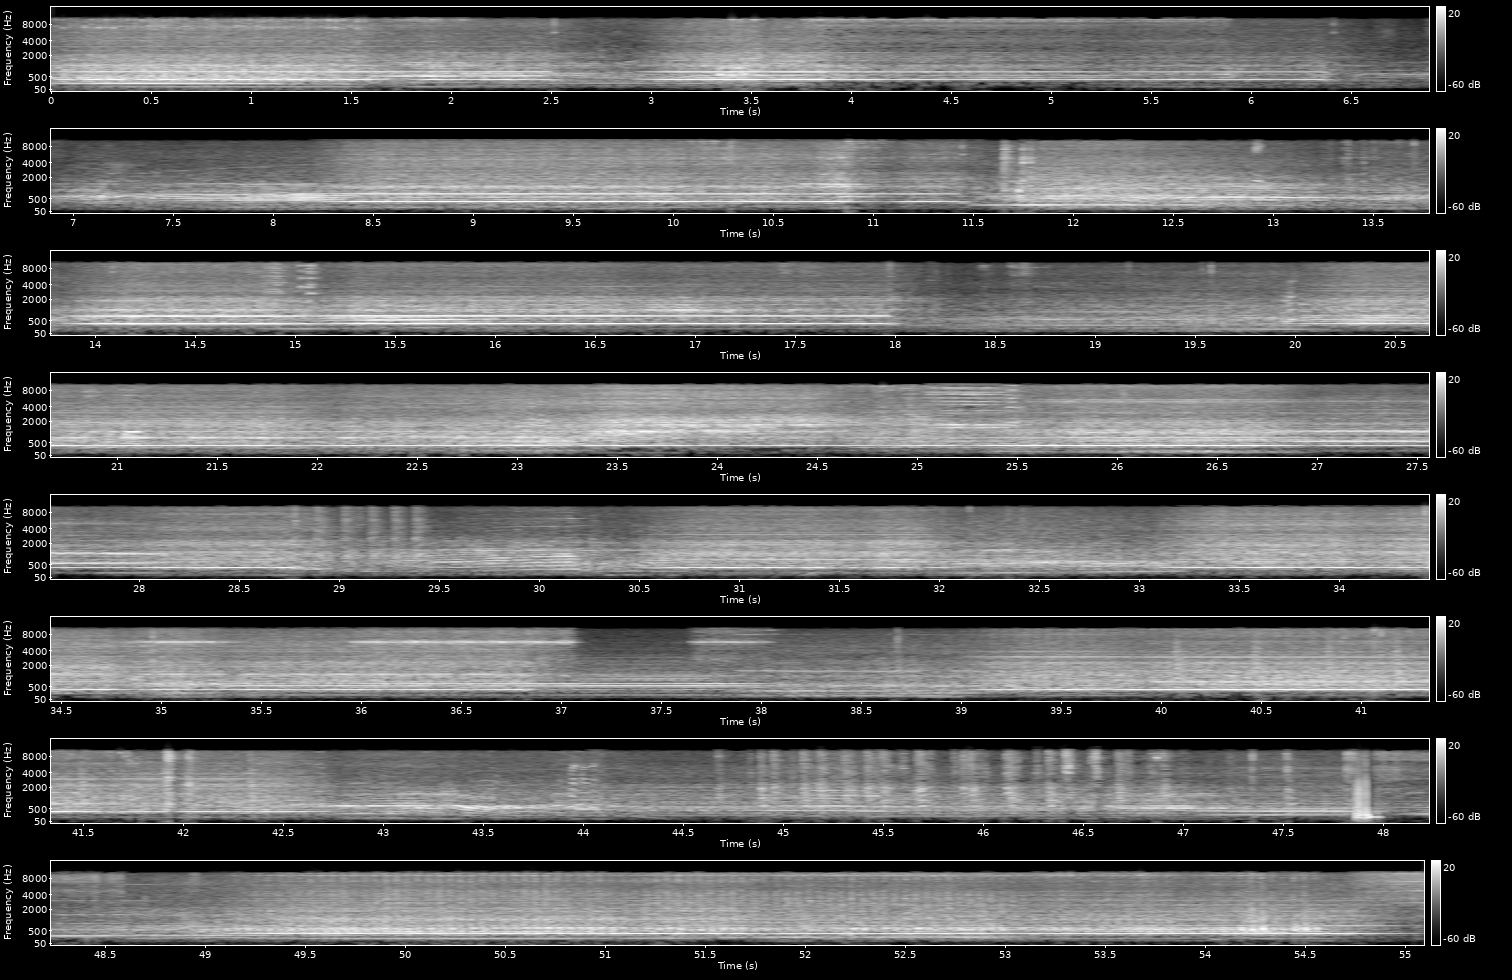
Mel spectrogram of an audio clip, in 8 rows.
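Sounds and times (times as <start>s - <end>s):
power tool motor humming: 0.0s - 6.1s
workshop noise: 8.2s - 55.0s.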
